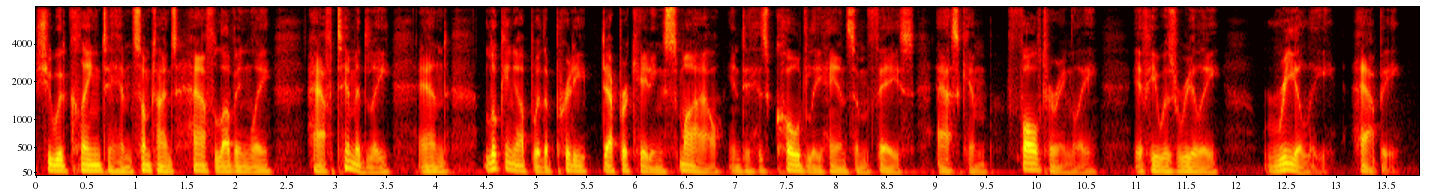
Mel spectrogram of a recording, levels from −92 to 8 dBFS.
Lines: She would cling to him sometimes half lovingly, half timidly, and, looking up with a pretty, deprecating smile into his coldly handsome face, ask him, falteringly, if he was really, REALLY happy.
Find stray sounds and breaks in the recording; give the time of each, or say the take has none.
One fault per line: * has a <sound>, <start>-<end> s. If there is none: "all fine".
all fine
